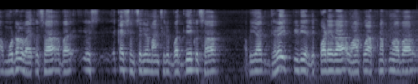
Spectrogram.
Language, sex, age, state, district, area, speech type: Nepali, female, 60+, West Bengal, Jalpaiguri, rural, spontaneous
